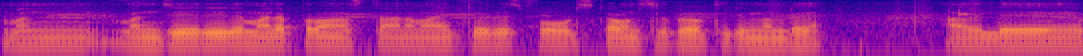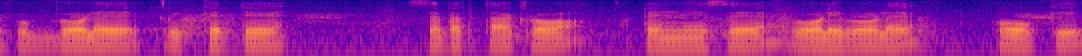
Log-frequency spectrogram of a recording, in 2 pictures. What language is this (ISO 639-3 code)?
mal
